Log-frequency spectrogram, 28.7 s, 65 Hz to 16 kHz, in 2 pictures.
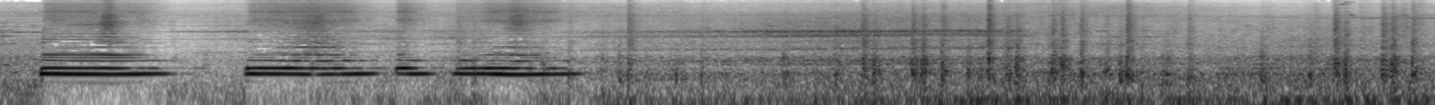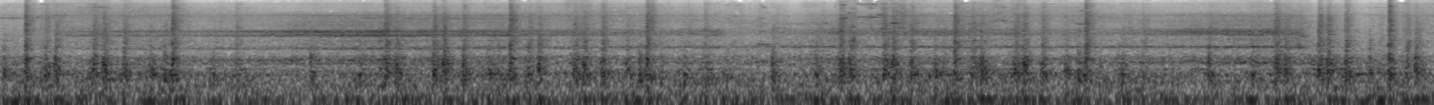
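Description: A Kawasaki M9 electric train sounds its two-tone horn three times as it departs, then pulls away: a steady low rumble with steady high whining tones from its electric drive, and the wheels clicking over rail joints as the cars pass.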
